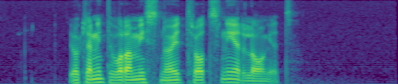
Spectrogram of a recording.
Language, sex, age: Swedish, male, 24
